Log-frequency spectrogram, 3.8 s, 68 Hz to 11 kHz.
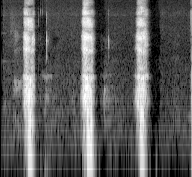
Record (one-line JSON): {"exhalation_length": "3.8 s", "exhalation_amplitude": 23694, "exhalation_signal_mean_std_ratio": 0.3, "survey_phase": "beta (2021-08-13 to 2022-03-07)", "age": "45-64", "gender": "Male", "wearing_mask": "No", "symptom_new_continuous_cough": true, "symptom_runny_or_blocked_nose": true, "symptom_onset": "7 days", "smoker_status": "Never smoked", "respiratory_condition_asthma": false, "respiratory_condition_other": false, "recruitment_source": "Test and Trace", "submission_delay": "1 day", "covid_test_result": "Positive", "covid_test_method": "RT-qPCR", "covid_ct_value": 19.0, "covid_ct_gene": "ORF1ab gene"}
